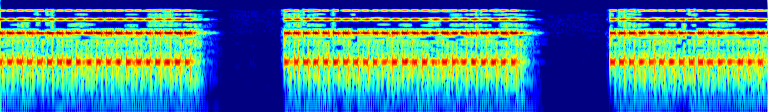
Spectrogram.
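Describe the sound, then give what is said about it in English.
A telephone rings in three long, loud bursts, each about a second and a quarter with short silent gaps, a steady warbling bell tone with no voices. “Afraid to answer it?”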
